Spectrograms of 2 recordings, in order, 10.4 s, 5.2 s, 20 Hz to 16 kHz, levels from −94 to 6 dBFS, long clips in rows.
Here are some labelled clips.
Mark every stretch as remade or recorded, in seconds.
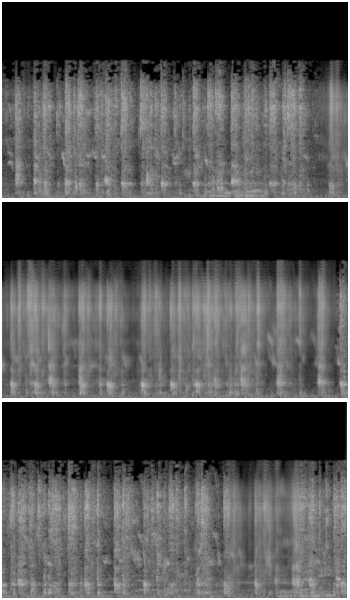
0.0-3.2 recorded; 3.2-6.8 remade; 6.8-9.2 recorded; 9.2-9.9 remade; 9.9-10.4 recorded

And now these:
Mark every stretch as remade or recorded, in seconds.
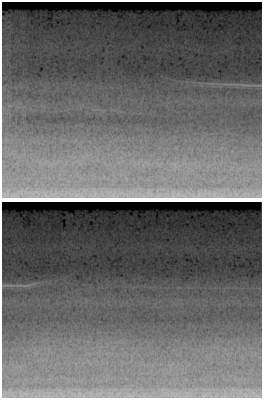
0.0-5.2 recorded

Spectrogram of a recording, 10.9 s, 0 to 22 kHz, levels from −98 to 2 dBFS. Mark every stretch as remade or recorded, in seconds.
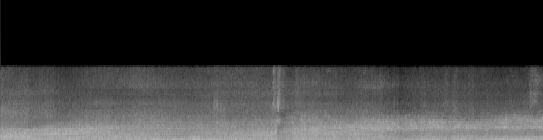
0.0-0.6 recorded; 0.6-2.2 remade; 2.2-4.0 recorded; 4.0-4.5 remade; 4.5-5.8 recorded; 5.8-10.4 remade; 10.4-10.9 recorded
